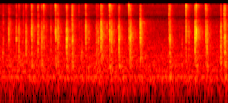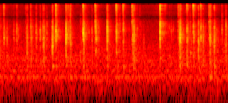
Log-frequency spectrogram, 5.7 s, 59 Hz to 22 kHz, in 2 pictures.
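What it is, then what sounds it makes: Plastic computer keyboard. A right hand types rapid, repeated taps with fingertips and nails on a Razer TRON backlit plastic keyboard resting on a desk. Some 35 short, bright, clicky strikes with almost no ring follow one another in quick uneven bursts, each tap dying away at once.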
